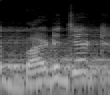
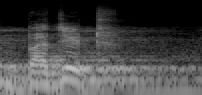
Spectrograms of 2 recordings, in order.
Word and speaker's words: budget: कैसे होगा देखिए आप, जैसे स्पेलिंग है BUDGET, इसे हम क्या पढ़ेंगे, बडजट नहीं, इसे पढ़ेंगे बजट, क्योंकि D और GE का हिंदी अर्थ होता है जय।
